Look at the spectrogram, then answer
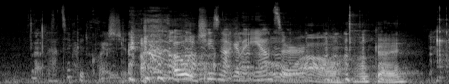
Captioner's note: other interviewee laughs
